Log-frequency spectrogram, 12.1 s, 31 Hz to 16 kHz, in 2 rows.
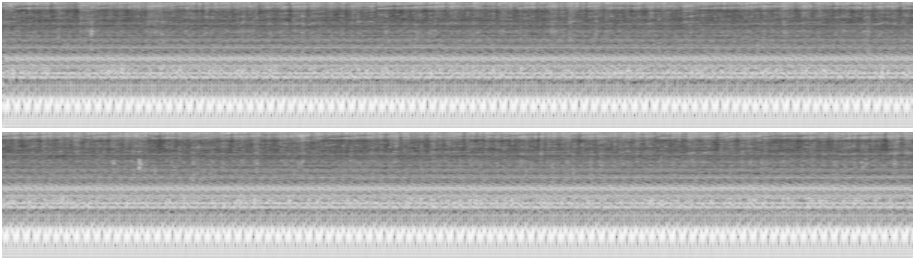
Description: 2H of relaxing ASMR Aerosol nebulizer sound V2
